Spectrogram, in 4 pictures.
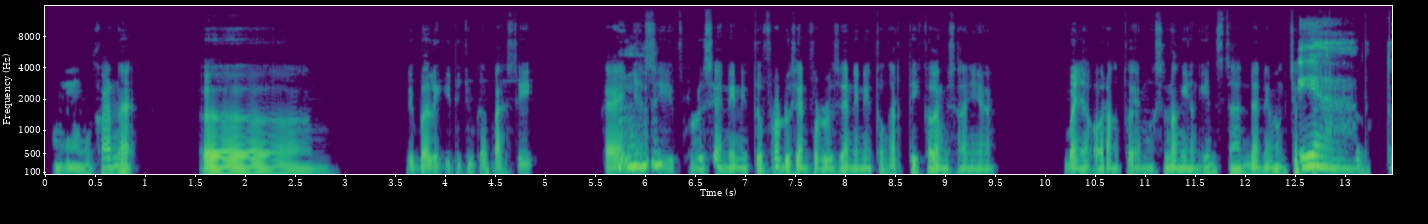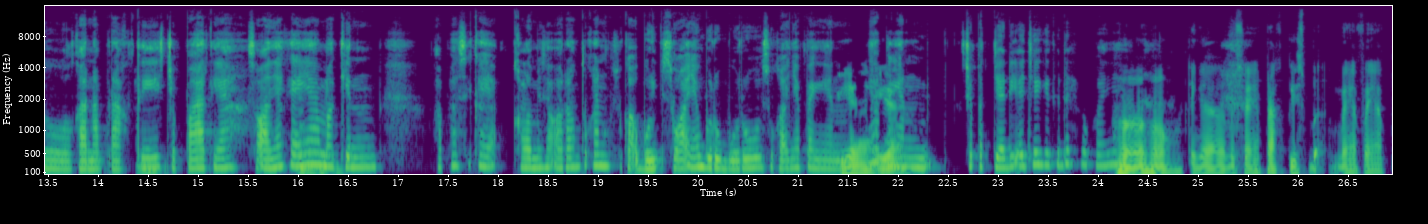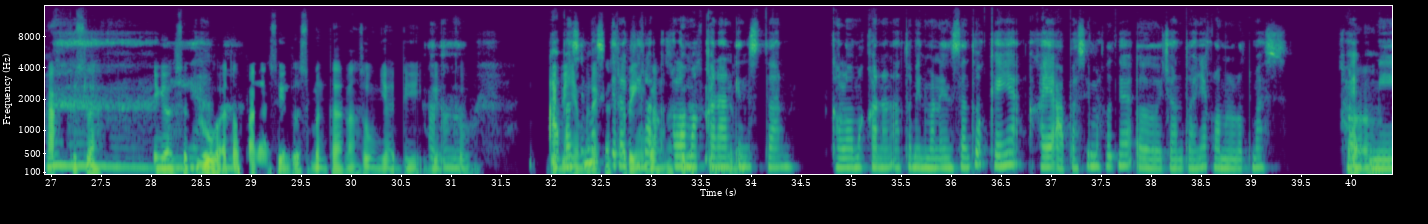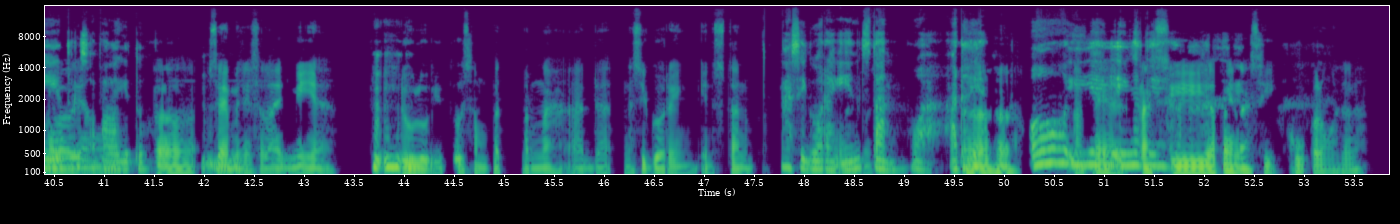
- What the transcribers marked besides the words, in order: other background noise; drawn out: "mmm"; tapping; unintelligible speech; drawn out: "Nah"; unintelligible speech; chuckle
- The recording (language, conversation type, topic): Indonesian, unstructured, Apakah generasi muda terlalu sering mengonsumsi makanan instan?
